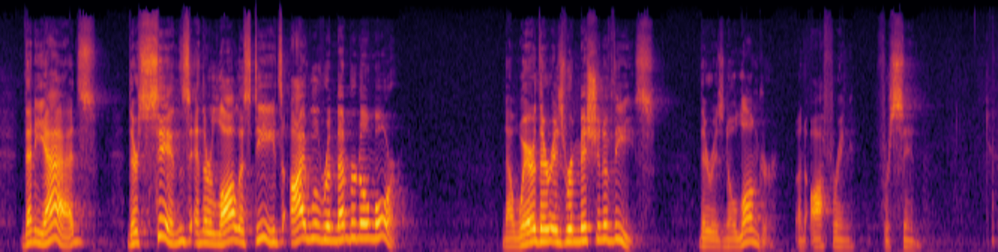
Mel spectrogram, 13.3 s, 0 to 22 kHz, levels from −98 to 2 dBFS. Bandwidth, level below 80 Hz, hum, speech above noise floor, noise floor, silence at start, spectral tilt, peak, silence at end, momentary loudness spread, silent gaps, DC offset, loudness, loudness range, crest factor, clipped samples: 17.5 kHz; -74 dBFS; none; 47 dB; -64 dBFS; 0.3 s; -4 dB/octave; 0 dBFS; 1.15 s; 18 LU; none; under 0.1%; -17 LUFS; 11 LU; 18 dB; under 0.1%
